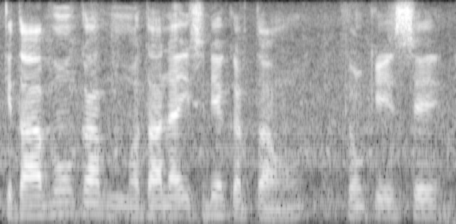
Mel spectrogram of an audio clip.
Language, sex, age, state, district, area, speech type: Urdu, male, 30-45, Delhi, South Delhi, rural, spontaneous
